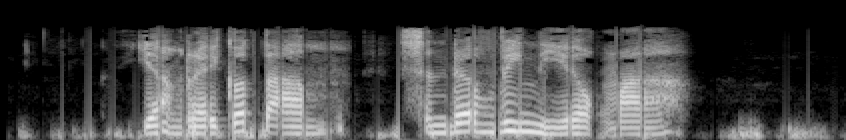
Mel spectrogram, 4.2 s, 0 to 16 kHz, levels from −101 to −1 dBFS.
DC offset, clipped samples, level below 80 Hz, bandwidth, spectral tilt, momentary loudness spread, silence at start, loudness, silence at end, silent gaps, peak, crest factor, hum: under 0.1%; under 0.1%; -46 dBFS; 7.8 kHz; -5 dB/octave; 19 LU; 0.1 s; -16 LUFS; 0.15 s; none; 0 dBFS; 18 dB; none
